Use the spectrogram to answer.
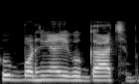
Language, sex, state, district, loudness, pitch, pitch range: Bhojpuri, female, Bihar, Muzaffarpur, -14 LUFS, 195 Hz, 190-205 Hz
